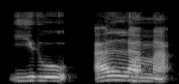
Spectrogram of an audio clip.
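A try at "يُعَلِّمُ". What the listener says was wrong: Kan dipatahkan yang dikasrohkan yang huruf kedua. Ya, yu'allimu.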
